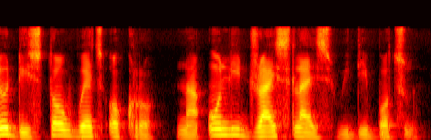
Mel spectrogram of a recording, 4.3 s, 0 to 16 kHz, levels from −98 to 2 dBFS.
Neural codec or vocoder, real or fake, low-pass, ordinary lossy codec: none; real; 7.2 kHz; none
